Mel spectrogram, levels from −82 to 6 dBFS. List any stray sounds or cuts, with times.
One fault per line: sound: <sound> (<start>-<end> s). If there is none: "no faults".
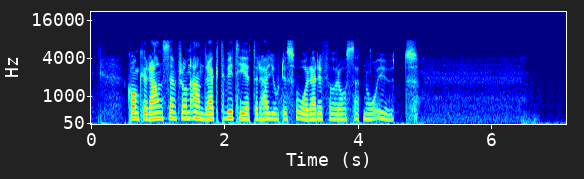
no faults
